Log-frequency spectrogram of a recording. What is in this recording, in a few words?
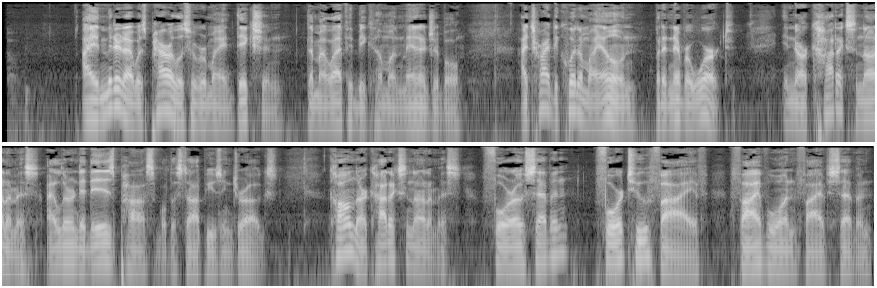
Male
